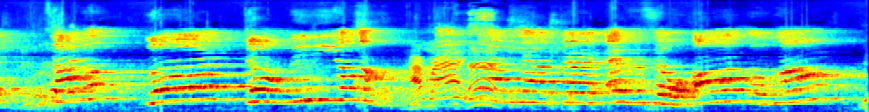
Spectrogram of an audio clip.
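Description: A boy singing unaccompanied into a microphone, holding long drawn-out notes, with a wide wavering bend in pitch about halfway through.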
